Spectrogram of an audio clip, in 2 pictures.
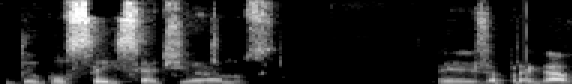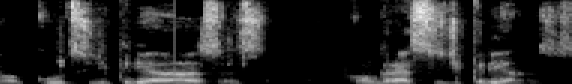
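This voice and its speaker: Speaking at a fairly slow pace, a man with a medium pitch and a dark, mellow tone uses lively intonation. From Bahia, Brazil (Ilhéus). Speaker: preacher, live-stream host. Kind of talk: conversational interview, live stream. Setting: live video stream.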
